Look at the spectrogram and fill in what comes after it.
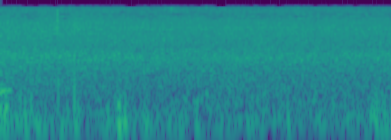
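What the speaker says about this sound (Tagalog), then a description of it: "Pero yung hangin malakas pa rin." Strong typhoon wind roars steadily, a dense rushing noise with gusty swells and no voices.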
